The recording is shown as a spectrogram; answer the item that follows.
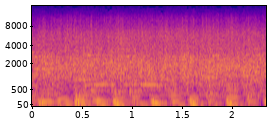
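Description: Game show opening theme music with a steady beat, over a studio audience applauding.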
